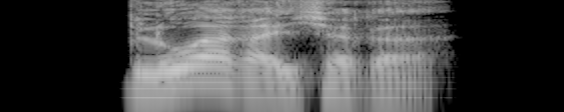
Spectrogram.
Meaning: inflection of glorreich: 1. strong/mixed nominative/accusative feminine singular comparative degree 2. strong nominative/accusative plural comparative degree
- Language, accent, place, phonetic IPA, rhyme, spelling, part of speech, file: German, Germany, Berlin, [ˈɡloːɐ̯ˌʁaɪ̯çəʁə], -oːɐ̯ʁaɪ̯çəʁə, glorreichere, adjective, De-glorreichere.ogg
